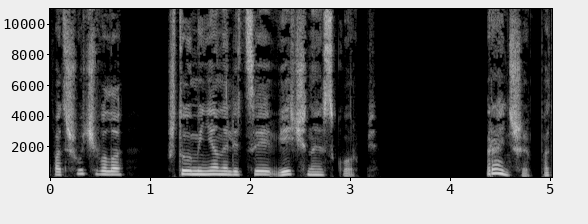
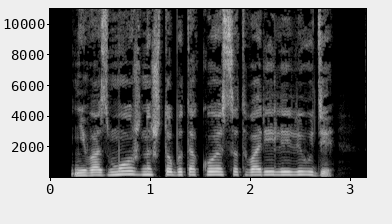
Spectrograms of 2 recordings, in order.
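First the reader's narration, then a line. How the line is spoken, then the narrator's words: Plain. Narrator (Russian): сказал он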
